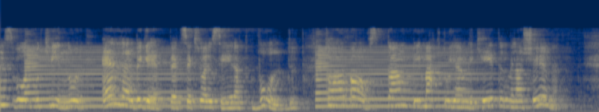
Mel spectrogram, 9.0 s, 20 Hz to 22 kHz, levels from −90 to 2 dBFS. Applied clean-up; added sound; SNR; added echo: none; Wind instrument, woodwind instrument; 8 dB; reverberation time 1.2 s.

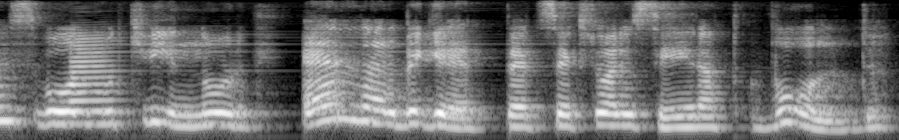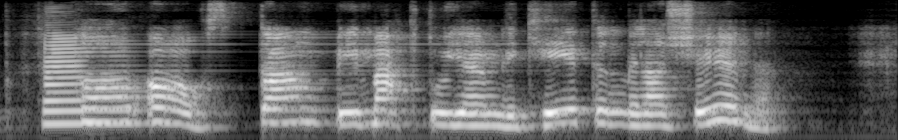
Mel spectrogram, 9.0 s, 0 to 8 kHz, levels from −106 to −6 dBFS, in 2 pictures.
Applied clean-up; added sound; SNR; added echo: neural mask model DeepFilterNet 3.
